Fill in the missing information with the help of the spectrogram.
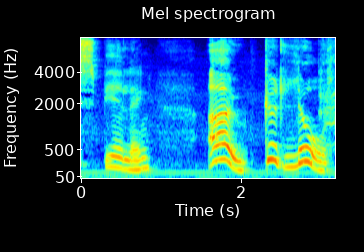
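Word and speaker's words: Spéirling: The car is called the McMurtry Spearling. Now, it's spelt M small c M U R T R Y. Yes, it's Irish. McMurtry Spearling is spelt S P E I R L I N G.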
